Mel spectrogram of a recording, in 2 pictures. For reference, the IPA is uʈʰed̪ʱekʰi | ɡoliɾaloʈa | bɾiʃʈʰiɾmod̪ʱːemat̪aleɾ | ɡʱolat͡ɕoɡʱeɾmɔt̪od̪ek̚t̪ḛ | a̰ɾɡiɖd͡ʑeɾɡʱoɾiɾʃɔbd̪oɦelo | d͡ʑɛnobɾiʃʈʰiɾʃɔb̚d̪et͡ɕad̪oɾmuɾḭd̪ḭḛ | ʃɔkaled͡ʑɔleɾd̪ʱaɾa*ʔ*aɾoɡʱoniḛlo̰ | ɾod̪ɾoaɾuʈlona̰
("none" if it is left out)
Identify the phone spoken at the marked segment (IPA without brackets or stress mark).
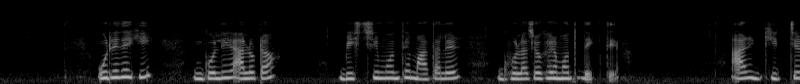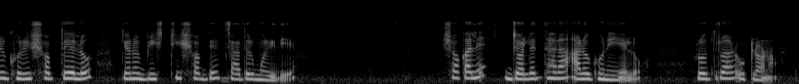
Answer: ʔ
